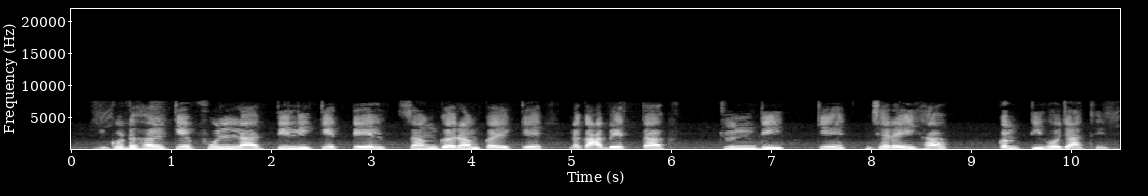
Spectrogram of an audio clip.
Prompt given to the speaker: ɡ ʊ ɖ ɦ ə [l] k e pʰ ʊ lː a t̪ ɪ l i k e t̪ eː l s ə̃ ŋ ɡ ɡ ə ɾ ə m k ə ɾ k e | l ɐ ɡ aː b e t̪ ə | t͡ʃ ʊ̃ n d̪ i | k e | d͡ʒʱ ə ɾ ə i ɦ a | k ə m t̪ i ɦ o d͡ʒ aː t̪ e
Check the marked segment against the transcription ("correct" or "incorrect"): correct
